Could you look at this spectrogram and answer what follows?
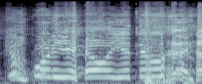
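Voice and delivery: high, loud mock protest; alarmed shout. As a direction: imitate a shocked bystander yelling out. Bystander yells at violent attack.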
